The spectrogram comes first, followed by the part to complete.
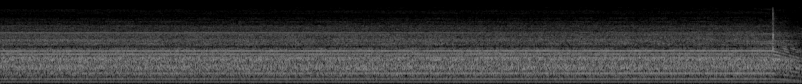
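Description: Electric heat gun blowing steadily, a constant airflow whoosh with a steady motor hum. Near the end it is switched off with a click, and the hum slides down and fades as the fan winds down.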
